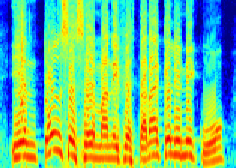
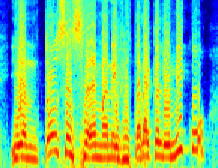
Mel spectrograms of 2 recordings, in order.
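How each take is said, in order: Both takes have the same delivery.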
